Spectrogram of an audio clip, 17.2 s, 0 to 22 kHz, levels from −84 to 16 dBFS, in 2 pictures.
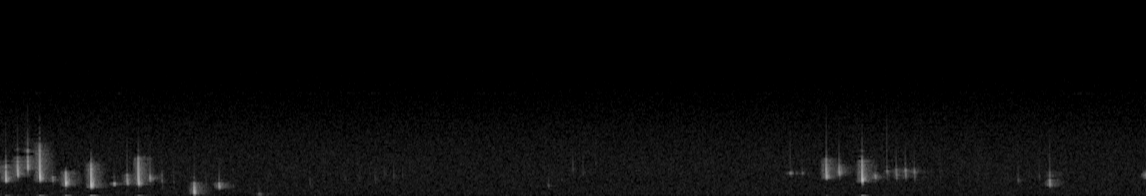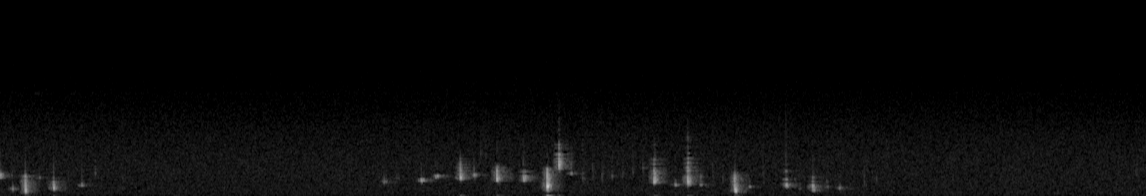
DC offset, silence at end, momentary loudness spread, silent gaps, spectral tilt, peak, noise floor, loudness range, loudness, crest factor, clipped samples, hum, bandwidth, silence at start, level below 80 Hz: under 0.1%; 2.5 s; 22 LU; none; 0 dB/octave; 0 dBFS; -63 dBFS; 12 LU; -29 LUFS; 34 dB; under 0.1%; none; 16 kHz; 0 s; -66 dBFS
